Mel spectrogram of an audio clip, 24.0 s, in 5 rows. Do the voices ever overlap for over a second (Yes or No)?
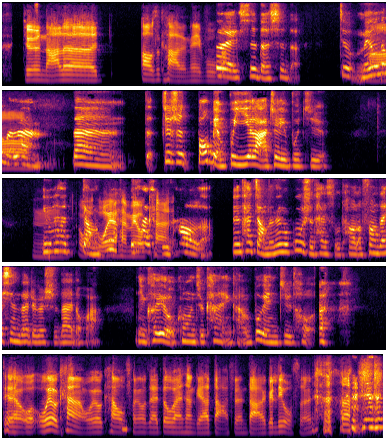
Yes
